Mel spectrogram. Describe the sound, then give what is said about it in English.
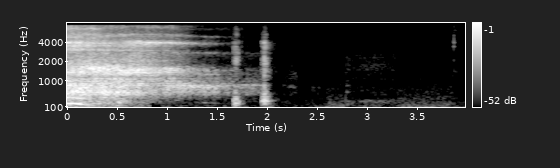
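A loud, breathy exhale with a sputtering, farty quality fades over about a second and a half. A few short clicks and low, muffled bursts follow. “I made a farty noise and then I realized I made a farty noise when I made my exhale”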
